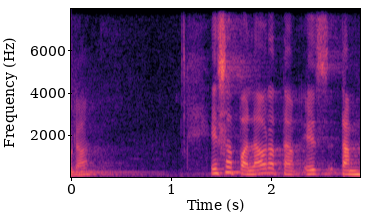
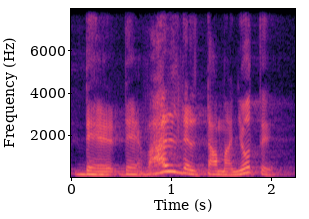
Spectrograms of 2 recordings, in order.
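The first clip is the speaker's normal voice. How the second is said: slow mock scold; 5 semitones lower, much slower than usual.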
